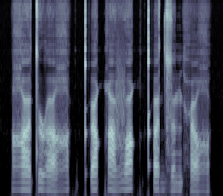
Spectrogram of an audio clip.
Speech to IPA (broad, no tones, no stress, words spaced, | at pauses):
ʁʌtɹʌʁ | kʼɵqa vɔqkʼʌd͡zonħɵʁ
